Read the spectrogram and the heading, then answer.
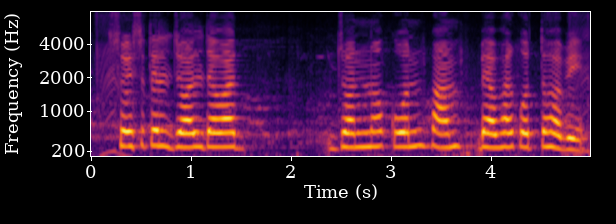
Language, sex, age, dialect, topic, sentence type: Bengali, female, 18-24, Western, agriculture, question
